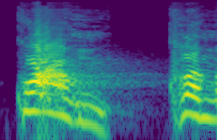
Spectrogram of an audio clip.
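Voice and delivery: shouted crash of the staff; loud bang. Acted. Moses striking the rock, shouted bang. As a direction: yell the bang like a blow.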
